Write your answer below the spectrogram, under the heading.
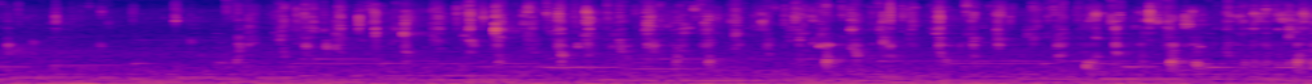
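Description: Vegetable broth trickling from a plastic pitcher into a hot pot of orzo: steady dripping and splashing, with the broth bubbling in the pot.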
